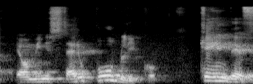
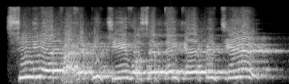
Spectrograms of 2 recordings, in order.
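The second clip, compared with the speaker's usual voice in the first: much higher and louder, imitating the furious judge; mock shout; 10 semitones higher, 4 dB louder than usual. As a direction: shriek it back at the witness. Judge yelling at witness.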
